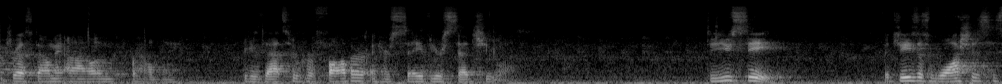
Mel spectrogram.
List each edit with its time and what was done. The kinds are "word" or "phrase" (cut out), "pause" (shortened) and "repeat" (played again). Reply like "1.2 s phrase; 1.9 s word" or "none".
1.1 s word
